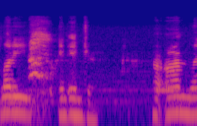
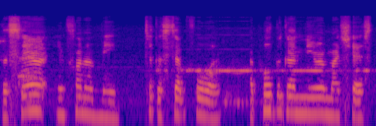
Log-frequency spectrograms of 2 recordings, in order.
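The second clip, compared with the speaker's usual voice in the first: plain reading voice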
